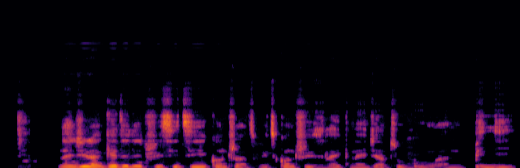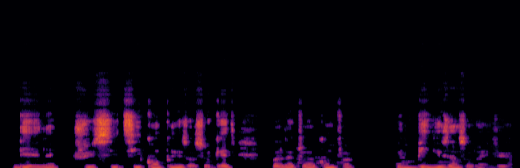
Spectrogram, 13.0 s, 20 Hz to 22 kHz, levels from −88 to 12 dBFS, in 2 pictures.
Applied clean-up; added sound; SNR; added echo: none; none; none; none.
